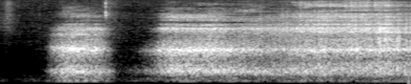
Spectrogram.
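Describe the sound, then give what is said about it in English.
A breathy yawn: a short gasping intake, a brief pause, then a long airy exhale lasting nearly two seconds, with no talking. “When I clear energy, I yawn, but I keep yawning.”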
